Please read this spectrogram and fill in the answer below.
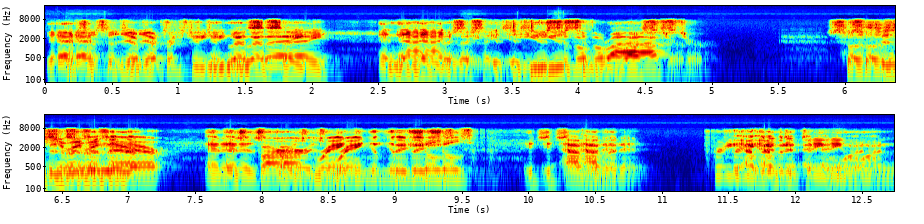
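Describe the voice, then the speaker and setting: A normal speaking voice from a man, fairly high-pitched, moderately paced, with ordinary pitch variation. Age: 60s. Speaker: hockey referee assigner. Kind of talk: interview on live stream show.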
